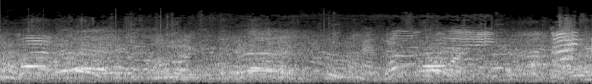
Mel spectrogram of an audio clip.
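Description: A large crowd chatters and shouts loudly in a big echoing hall.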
